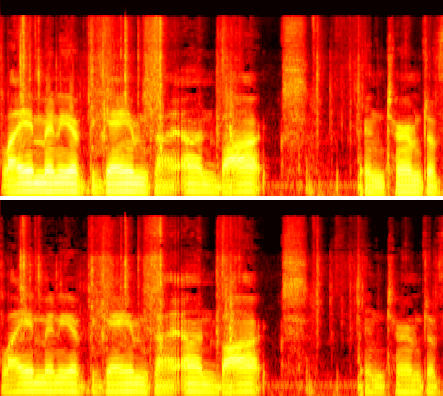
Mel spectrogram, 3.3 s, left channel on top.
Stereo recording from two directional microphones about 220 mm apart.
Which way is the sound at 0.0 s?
30° left (ahead or behind).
